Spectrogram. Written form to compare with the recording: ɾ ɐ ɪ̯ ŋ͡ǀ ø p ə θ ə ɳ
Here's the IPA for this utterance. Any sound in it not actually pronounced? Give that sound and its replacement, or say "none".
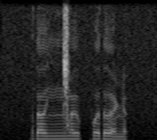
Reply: θ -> ɾ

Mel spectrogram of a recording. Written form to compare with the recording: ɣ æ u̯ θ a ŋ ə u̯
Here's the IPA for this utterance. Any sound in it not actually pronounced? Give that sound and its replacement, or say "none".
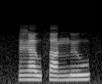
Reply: ə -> ʏ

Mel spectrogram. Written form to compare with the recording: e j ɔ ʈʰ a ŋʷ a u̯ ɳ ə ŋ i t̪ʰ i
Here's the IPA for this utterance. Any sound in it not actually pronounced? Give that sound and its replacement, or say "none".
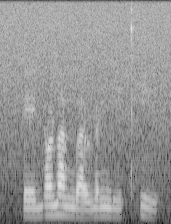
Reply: ʈʰ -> ɳ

